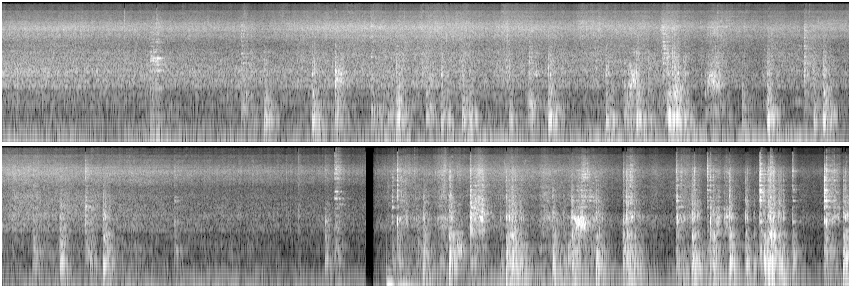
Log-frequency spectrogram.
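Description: Tomatoes sizzle in a hot pan for Tadipatri-style Rayalaseema biryani while a spoon stirs and scrapes them, loud frying hiss broken by repeated clinks and scrapes of metal that grow choppier toward the end, no talking.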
